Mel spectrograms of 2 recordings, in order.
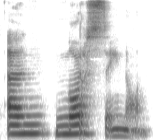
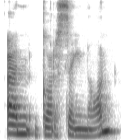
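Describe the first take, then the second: First: The place name begins with a nasal NG sound. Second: The place name begins with a hard G sound. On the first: The speaker calls it right. "but yng Ngorsenon" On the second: The speaker calls it wrong. "So you wouldn't say yng Gorsenon"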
